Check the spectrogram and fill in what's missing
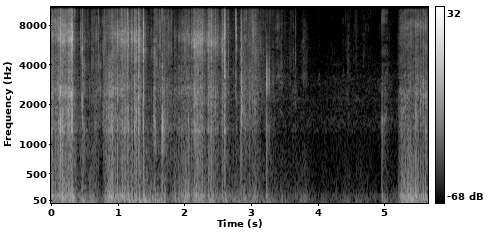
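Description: A rectangular, solid, dry yellow soap bar held in the hand is shaved into curls with a utility knife blade. Crisp, bright scraping and crackling cuts come in quick, uneven strokes. They fade to near silence for about a second before the shaving starts again.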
